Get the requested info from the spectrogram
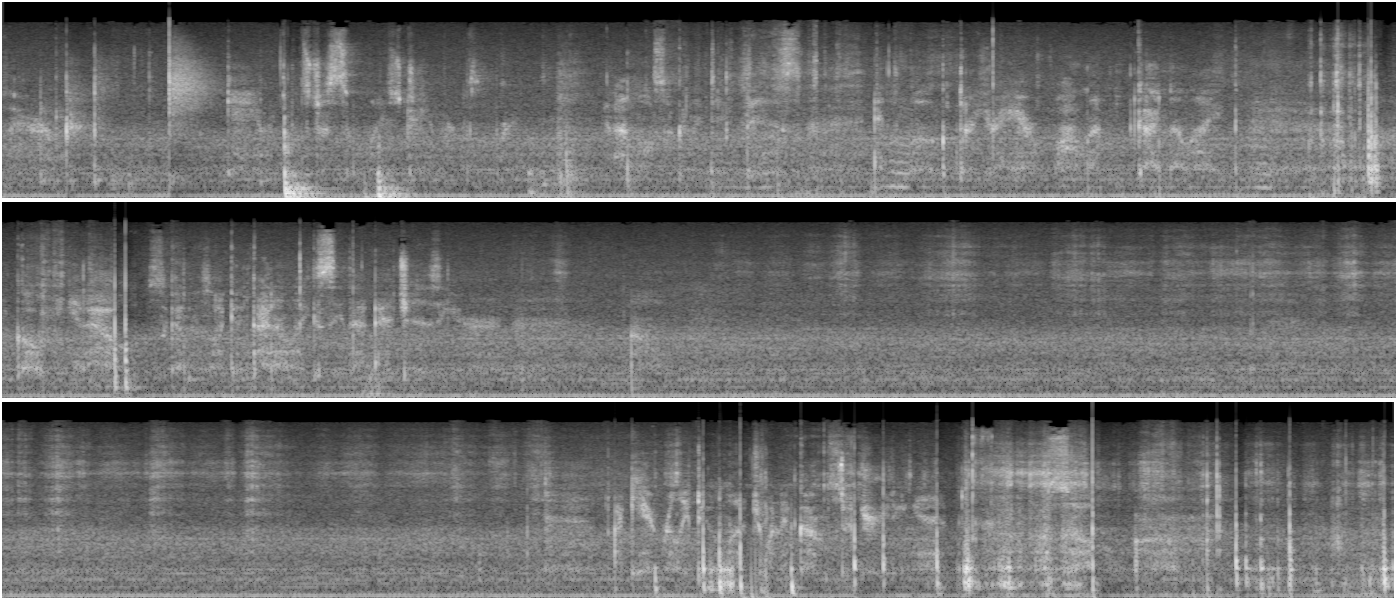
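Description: Whispering close to the microphone, with scattered scrapes and taps of an object being handled near it, busier near the end. A steady low hum runs underneath.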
